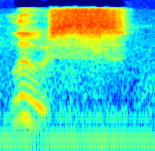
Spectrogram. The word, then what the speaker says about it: loose: Okay, loose. S, there's no vibration here. Try that. S, no vibration. Z, vibration. Okay, that's how you can tell that you are saying it correctly. Loose, no vibration. Lose, vibration.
